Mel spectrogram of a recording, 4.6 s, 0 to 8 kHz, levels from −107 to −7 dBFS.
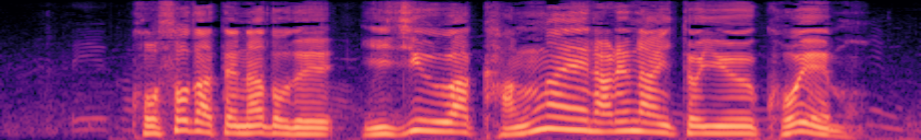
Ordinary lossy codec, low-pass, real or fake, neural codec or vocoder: none; none; real; none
